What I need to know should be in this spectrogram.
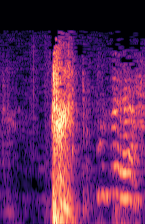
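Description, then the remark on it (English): A flimsy locked door is forced open with one loud crash and a splintering thud, then a voice starts speaking right after. “I'll break it in.”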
